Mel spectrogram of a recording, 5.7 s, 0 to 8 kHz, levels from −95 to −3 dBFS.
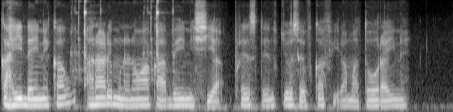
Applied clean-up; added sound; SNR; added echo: none; Tools; 6 dB; none.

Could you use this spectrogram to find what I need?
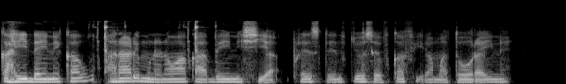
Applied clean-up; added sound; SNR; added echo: neural mask model Resemble Enhance denoiser.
